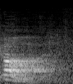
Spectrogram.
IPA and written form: kɑːd (card)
